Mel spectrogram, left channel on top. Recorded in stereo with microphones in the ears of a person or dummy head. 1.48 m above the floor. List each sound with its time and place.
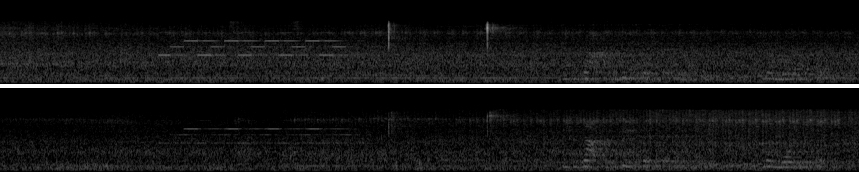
1.6 s a ringtone: 50° left (ahead or behind), 2 m
3.9 s scissors: 70° left (ahead or behind), 0.9 m
5.6 s a woman speaking: 75° right (ahead or behind), 3 m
